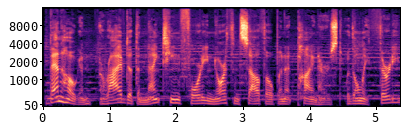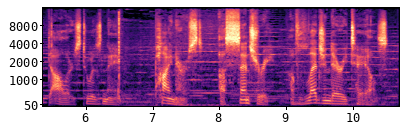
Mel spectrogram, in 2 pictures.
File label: Conversational Explainer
